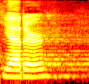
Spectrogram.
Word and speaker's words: Yedder: andrish Joseph Patrick yedder rhymes with better this gentleman has not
